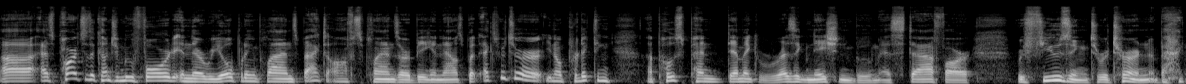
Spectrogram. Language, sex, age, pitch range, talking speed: English, male, 40-59, 110-150 Hz, 170 wpm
